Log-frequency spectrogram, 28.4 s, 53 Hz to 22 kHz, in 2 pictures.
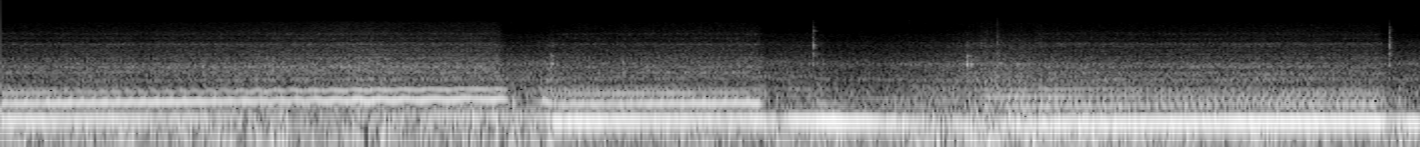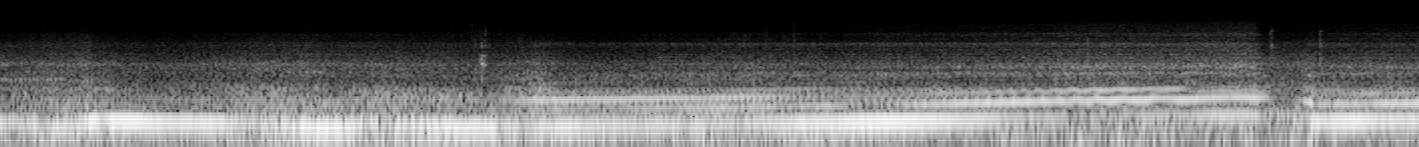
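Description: Mini John Cooper Works R56's turbocharged 1.6-litre four-cylinder heard from inside the cabin, pulling hard with the pitch climbing steadily. It drops at the gear changes about five and seven seconds in and again near the end. Midway the engine note falls and wavers as the car lifts and slows, then climbs again.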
